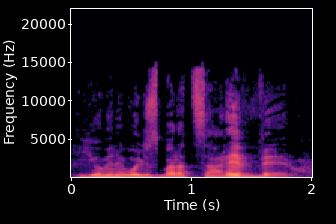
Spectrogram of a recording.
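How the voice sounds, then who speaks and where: A man's voice: mid-range voice, animated, fairly quick, darkish tone, slight background noise, close to an everyday voice. A man playing a coarse, pragmatic, pushy henchman in a radio drama, with a southern Italian accent and colloquial speech. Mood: pressing. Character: rough, pragmatic henchman called Toto, cynical and pushy.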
